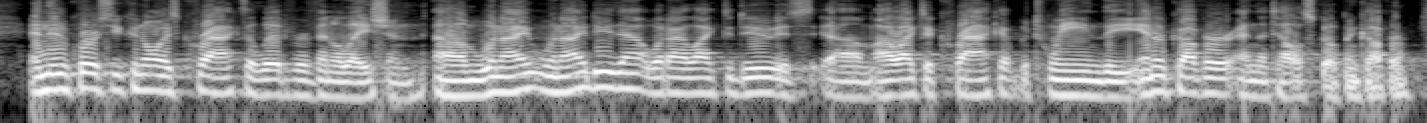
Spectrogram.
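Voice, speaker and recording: A man at a medium pitch and a very fast pace, with fairly even intonation, hardly any pauses, and very even loudness. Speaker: beekeeping club speaker. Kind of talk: club meeting presentation.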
